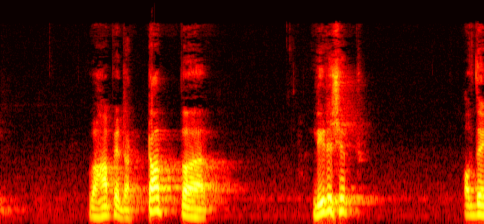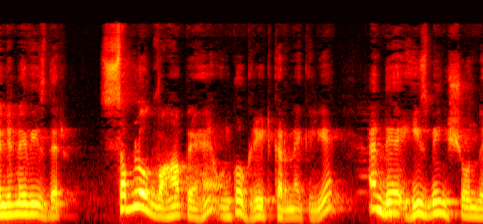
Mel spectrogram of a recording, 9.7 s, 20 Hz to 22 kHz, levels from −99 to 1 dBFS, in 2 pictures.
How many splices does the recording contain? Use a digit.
0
